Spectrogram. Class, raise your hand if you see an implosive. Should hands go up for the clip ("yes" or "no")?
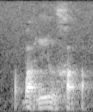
yes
